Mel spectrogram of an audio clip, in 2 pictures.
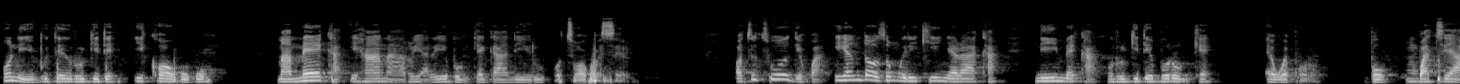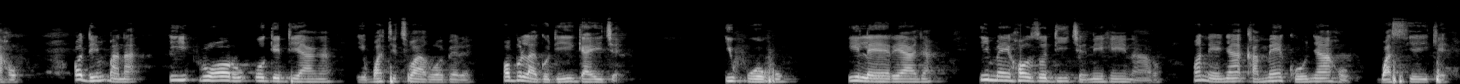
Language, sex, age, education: Igbo, male, 15-29, tertiary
